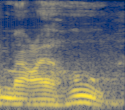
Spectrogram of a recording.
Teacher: میں آمنو میم زبر ما عین زبر معہا الٹا پیش ہو ایک الف کے برابر لمبا کریں گے ہا کو الٹا پیش کی وجہ سے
